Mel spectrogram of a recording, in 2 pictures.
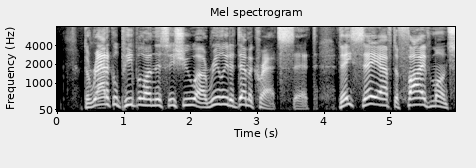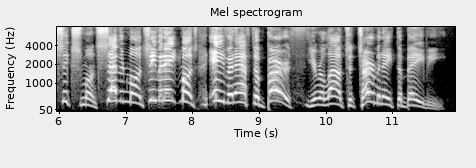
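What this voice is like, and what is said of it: Bad impression, New York gangster-like accent. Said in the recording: “Very bad impression of Donald Trump. Why do I always sound like a low-level New York gangster when I'm trying to do Donald Trump? He's got like a highbrow Manhattan accent,”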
